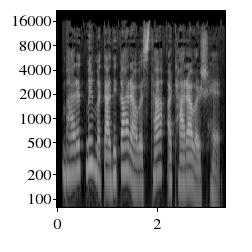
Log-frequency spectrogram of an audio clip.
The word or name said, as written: मताधिकारावस्था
